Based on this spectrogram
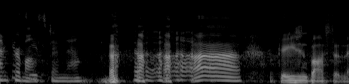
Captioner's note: laughing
